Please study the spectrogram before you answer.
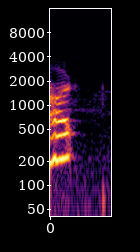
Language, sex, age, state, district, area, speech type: Assamese, female, 30-45, Assam, Sivasagar, urban, read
